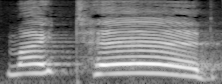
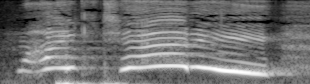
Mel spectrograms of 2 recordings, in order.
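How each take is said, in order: First: High, loud storybook gasp of shock; acted startled exclamation, pitched up. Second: Very high, loud, drawn-out cry; high-pitched childlike call, stretched out. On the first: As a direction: gasp it out as the astonished bear. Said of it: "gasped the bear". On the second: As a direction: cry out slowly as little Eddie. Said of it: "cried Eddie". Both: A narrator's reading.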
